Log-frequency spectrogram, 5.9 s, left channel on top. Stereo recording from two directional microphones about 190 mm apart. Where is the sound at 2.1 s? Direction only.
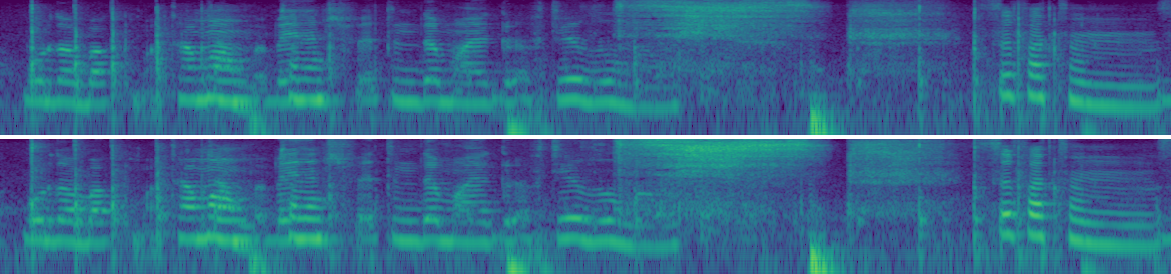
35° right (ahead or behind).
